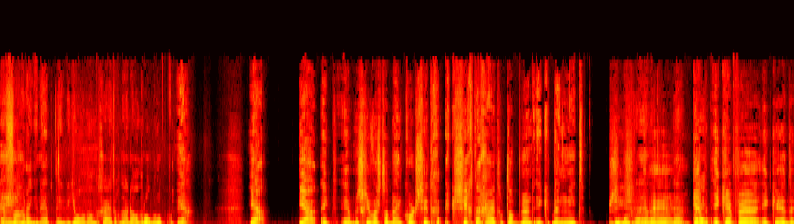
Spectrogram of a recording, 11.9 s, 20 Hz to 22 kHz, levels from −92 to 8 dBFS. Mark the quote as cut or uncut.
cut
